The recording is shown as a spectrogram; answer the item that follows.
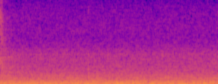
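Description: Steady low hum with a faint even hiss: background room tone, with no distinct events.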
